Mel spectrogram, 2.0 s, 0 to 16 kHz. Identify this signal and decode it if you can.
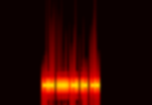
Morse code, heard as a keyed tone, about 64 wpm, 700 Hz. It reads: K5NAM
